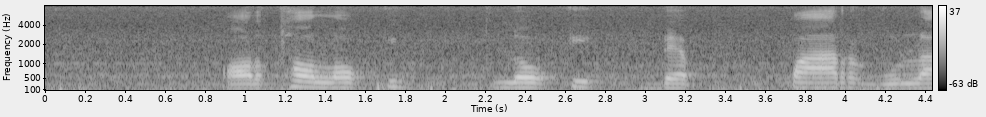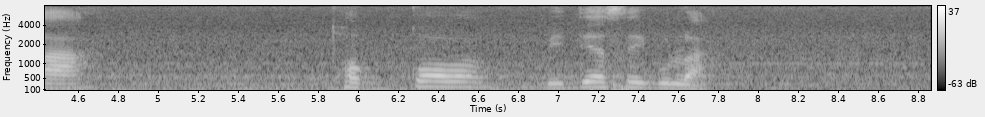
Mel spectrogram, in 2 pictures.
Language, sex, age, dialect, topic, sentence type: Bengali, male, 18-24, Jharkhandi, banking, statement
